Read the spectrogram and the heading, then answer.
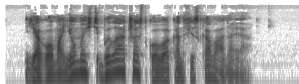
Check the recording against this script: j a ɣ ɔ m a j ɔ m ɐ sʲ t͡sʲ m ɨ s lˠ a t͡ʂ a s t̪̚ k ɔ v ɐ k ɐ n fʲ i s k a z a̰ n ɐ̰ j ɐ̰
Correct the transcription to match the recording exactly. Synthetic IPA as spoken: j a ɣ ɔ m a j ɔ m ɐ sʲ t͡sʲ b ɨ lˠ a t͡ʂ a s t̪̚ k ɔ v ɐ k ɐ n fʲ i s k a v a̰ n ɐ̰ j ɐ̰

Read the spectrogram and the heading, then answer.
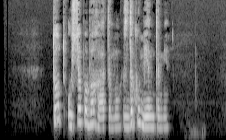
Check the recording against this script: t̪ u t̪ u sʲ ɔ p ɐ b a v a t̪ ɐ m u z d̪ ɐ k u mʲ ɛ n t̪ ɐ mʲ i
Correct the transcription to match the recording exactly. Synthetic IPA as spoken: t̪ u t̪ u sʲ ɔ p ɐ b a ɣ a t̪ ɐ m u z d̪ ɐ k u mʲ ɛ n t̪ ɐ mʲ i

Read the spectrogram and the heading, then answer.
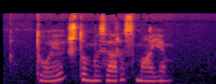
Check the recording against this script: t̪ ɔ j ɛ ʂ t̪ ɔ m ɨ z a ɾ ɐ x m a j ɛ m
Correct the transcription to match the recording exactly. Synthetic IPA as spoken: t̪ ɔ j ɛ ʂ t̪ ɔ m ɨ z a ɾ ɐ s m a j ɛ m

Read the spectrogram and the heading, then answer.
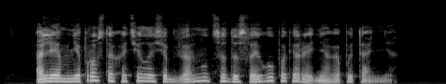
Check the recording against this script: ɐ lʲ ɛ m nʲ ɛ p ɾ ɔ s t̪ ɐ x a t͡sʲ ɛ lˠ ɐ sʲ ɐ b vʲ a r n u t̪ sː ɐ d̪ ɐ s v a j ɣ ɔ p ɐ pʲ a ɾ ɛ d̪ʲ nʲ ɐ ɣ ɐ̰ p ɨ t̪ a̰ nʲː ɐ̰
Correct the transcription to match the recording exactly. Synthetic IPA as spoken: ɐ lʲ ɛ m nʲ ɛ p ɾ ɔ s t̪ ɐ x a t͡sʲ ɛ lˠ ɐ sʲ ɐ b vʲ a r n u t̪ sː ɐ d̪ ɐ s v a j ɣ ɔ p ɐ pʲ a ɾ ɛ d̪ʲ nʲ ɐ ɣ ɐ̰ p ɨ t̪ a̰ nʲː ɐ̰

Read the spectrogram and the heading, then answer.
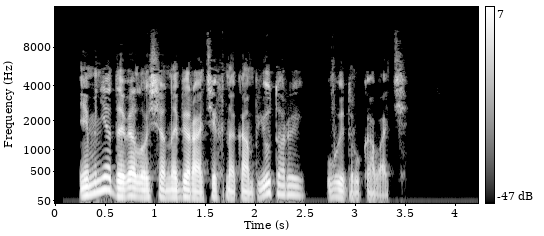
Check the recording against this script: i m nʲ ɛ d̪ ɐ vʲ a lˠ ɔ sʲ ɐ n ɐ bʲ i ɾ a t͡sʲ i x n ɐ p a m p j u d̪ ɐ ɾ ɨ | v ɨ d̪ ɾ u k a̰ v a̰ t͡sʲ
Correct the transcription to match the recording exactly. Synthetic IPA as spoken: i m nʲ ɛ d̪ ɐ vʲ a lˠ ɔ sʲ ɐ n ɐ bʲ i ɾ a t͡sʲ i x n ɐ k a m p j u t̪ ɐ ɾ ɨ | v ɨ d̪ ɾ u k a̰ v a̰ t͡sʲ

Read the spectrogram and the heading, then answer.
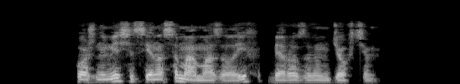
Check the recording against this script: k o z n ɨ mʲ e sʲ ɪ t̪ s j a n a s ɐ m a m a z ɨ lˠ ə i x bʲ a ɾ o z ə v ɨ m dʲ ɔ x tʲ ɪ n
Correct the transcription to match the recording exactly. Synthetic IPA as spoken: k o ʐ n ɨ mʲ e sʲ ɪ t̪ s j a n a s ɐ m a m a z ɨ lˠ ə i x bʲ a ɾ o z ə v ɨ m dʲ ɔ x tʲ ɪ m

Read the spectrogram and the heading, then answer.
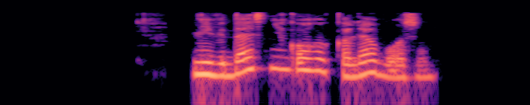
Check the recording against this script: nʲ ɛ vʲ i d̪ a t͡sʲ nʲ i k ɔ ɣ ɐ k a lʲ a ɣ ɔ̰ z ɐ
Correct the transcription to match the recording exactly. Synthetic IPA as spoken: nʲ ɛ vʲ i d̪ a t͡sʲ nʲ i k ɔ ɣ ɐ k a lʲ a v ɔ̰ z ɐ

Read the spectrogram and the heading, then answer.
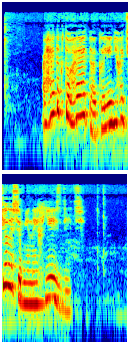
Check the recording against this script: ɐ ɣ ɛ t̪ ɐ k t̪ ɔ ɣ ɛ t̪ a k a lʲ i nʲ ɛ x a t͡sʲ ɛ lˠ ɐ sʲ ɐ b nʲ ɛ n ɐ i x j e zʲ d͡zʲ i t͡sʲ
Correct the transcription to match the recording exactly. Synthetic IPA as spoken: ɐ ɣ ɛ t̪ ɐ k t̪ ɔ ɣ ɛ t̪ ɐ k a lʲ i nʲ ɛ x a t͡sʲ ɛ lˠ ɐ sʲ ɐ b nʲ ɛ n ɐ i x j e zʲ d͡zʲ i t͡sʲ

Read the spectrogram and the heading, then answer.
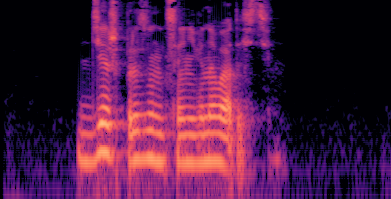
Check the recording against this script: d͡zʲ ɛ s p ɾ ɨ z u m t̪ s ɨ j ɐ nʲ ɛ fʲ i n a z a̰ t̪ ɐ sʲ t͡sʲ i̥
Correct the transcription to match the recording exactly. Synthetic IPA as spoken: d͡zʲ ɛ ʂ p ɾ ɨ z u m t̪ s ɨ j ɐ nʲ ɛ vʲ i n a v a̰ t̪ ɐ sʲ t͡sʲ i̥

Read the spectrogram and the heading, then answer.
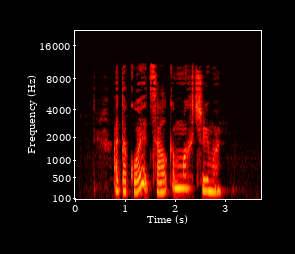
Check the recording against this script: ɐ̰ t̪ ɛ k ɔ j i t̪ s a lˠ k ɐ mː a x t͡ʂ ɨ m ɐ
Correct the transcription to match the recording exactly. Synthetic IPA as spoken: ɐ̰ t̪ a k ɔ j ɛ t̪ s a lˠ k ɐ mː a x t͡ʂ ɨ m ɐ

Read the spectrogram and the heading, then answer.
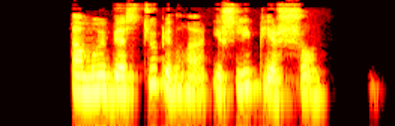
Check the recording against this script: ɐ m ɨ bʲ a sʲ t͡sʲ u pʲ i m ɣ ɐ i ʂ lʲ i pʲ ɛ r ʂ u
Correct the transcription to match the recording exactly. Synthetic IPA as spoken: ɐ m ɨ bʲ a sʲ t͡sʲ u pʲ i n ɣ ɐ i ʂ lʲ i pʲ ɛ r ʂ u

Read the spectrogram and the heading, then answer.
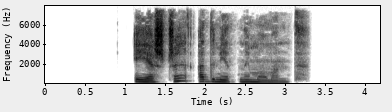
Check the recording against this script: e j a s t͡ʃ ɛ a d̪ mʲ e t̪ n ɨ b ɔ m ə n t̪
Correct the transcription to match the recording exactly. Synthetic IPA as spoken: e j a ʃ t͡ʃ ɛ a d̪ mʲ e t̪ n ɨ m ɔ m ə n t̪

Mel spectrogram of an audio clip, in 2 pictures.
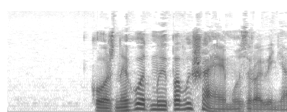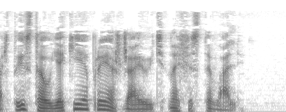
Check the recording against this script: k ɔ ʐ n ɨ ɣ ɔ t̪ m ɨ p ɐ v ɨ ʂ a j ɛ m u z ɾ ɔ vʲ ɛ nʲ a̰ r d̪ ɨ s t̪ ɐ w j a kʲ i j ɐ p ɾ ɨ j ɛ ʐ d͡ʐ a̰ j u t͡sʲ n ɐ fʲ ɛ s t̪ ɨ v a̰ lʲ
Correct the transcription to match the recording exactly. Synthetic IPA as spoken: k ɔ ʐ n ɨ ɣ ɔ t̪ m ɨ p ɐ v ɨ ʂ a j ɛ m u z ɾ ɔ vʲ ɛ nʲ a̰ r t̪ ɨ s t̪ ɐ w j a kʲ i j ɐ p ɾ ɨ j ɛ ʐ d͡ʐ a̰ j u t͡sʲ n ɐ fʲ ɛ s t̪ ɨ v a̰ lʲ

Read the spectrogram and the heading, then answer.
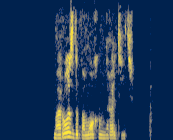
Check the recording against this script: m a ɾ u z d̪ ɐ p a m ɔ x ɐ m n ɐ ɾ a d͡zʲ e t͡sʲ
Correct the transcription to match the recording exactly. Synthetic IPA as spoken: m a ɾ ɔ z d̪ ɐ p a m ɔ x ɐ m n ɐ ɾ a d͡zʲ i t͡sʲ

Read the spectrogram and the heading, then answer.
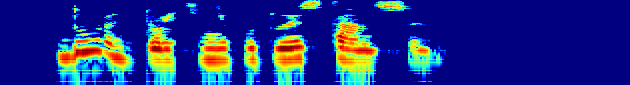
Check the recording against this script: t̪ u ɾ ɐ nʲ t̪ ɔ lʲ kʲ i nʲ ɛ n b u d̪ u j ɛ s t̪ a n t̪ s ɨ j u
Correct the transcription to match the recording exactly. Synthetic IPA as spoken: d̪ u ɾ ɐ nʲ t̪ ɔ lʲ kʲ i nʲ ɛ b u d̪ u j ɛ s t̪ a n t̪ s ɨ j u

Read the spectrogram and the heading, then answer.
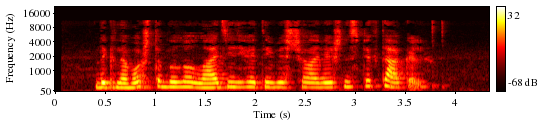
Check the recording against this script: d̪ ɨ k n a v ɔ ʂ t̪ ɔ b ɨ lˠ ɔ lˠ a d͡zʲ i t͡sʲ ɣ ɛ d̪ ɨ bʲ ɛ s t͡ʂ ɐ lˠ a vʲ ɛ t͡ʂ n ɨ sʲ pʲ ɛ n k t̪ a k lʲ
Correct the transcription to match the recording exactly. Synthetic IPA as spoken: d̪ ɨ k n a v ɔ ʂ t̪ ɔ b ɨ lˠ ɔ lˠ a d͡zʲ i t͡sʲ ɣ ɛ t̪ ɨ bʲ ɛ s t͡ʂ ɐ lˠ a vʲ ɛ t͡ʂ n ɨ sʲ pʲ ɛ k t̪ a k lʲ

